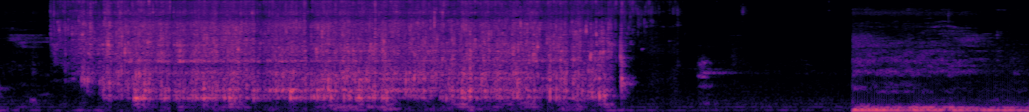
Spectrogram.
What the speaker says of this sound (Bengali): এখন পরিমাপ মতো পানিটা অ্যাড করব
